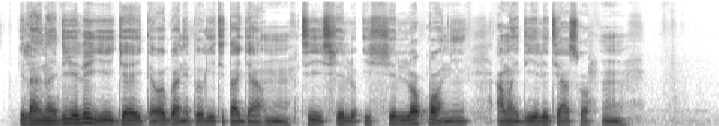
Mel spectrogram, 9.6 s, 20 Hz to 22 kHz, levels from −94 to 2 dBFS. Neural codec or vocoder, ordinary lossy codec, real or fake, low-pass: none; none; real; none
